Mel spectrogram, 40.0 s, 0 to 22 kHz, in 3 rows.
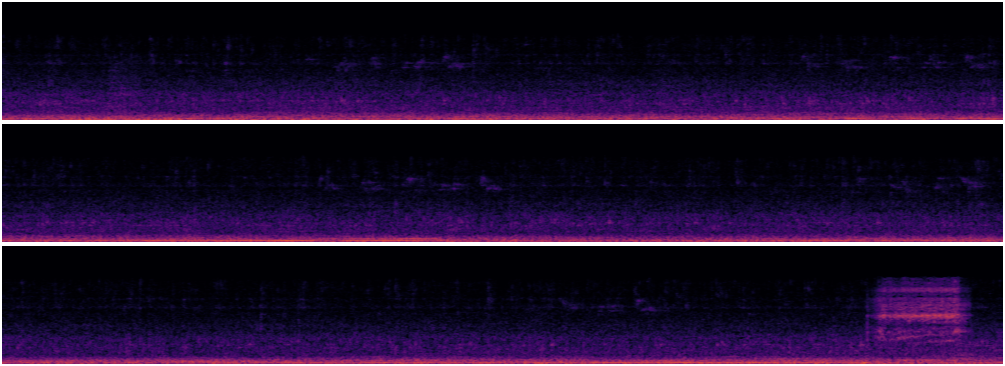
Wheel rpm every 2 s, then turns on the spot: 0, 0, 0, 0, 0, 0, 0, 0, 0, 0, 0, 0, 0, 0, 0, 0, 0, 0, 0, 30.
none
